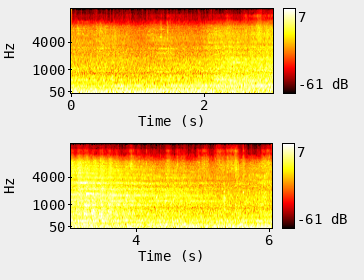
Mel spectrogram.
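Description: A train running past, a steady low rumble of wheels on the rails.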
